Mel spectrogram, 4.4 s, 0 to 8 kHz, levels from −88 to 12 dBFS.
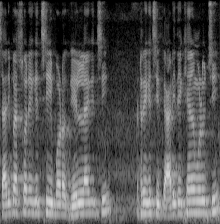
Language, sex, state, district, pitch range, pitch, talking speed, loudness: Odia, male, Odisha, Nuapada, 140-155 Hz, 150 Hz, 135 wpm, -13 LUFS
